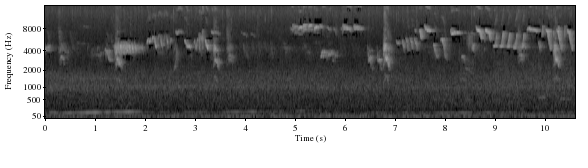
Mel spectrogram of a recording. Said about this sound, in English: But birdsong is soothing. Maybe that's what I need to do. Maybe I need to go to bed with a wee recording at my bedside table with earplugs, earbuds, I mean. And if I can't get back to sleep, just plug in the birdies.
